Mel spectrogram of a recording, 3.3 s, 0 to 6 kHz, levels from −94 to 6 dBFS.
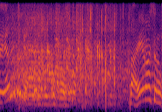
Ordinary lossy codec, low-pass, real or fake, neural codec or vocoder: none; 5.4 kHz; fake; codec, 16 kHz, 2 kbps, X-Codec, HuBERT features, trained on general audio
